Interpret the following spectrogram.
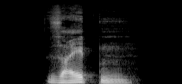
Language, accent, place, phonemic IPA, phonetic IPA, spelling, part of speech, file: German, Germany, Berlin, /ˈzaɪ̯tən/, [ˈzaɪ̯ʔn̩], Seiten, noun, De-Seiten.ogg
- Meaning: plural of Seite "pages/sides"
